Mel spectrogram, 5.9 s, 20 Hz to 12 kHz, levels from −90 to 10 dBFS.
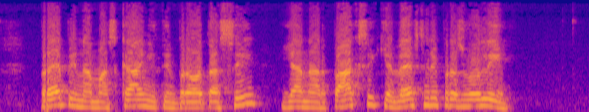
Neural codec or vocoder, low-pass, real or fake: vocoder, 44.1 kHz, 128 mel bands every 512 samples, BigVGAN v2; 10.8 kHz; fake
